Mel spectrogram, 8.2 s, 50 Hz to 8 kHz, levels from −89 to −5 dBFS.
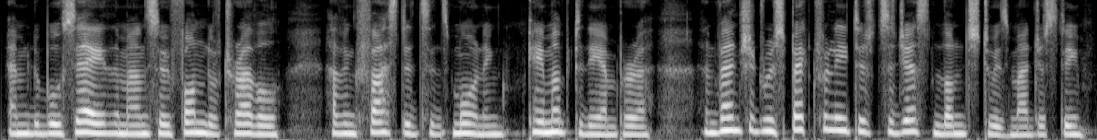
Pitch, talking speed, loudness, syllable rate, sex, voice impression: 200 Hz, 195 wpm, -17 LUFS, 6.0 syllables/s, female, feminine, adult-like, slightly muffled, fluent, slightly sincere, calm, reassuring, slightly unique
